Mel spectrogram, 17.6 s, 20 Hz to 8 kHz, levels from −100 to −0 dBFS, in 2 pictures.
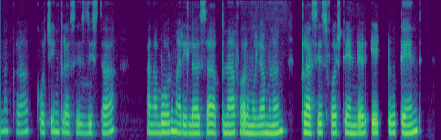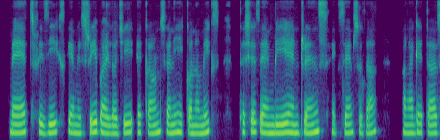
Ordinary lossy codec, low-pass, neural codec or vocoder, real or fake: none; none; codec, 16 kHz, 8 kbps, FunCodec, trained on Chinese and English, 25 frames a second; fake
